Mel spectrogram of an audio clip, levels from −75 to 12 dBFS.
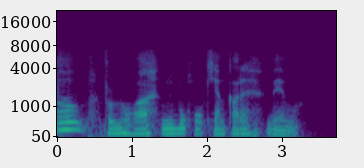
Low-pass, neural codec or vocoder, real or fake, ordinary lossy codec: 7.2 kHz; codec, 16 kHz, about 1 kbps, DyCAST, with the encoder's durations; fake; none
